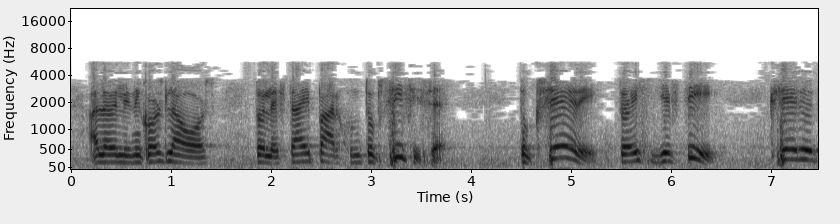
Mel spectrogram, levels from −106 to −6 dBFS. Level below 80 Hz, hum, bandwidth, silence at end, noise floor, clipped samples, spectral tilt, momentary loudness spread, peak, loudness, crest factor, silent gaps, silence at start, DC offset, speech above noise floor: -52 dBFS; none; 5.8 kHz; 0 s; -42 dBFS; under 0.1%; -10.5 dB/octave; 7 LU; -6 dBFS; -19 LUFS; 12 dB; none; 0 s; under 0.1%; 24 dB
